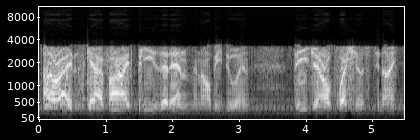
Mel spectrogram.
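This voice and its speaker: A man on a ham radio net, heard through a radio transmission, slowly reading exam questions and repeating the options. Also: medium pitch, animated, husky. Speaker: radio net quiz reader. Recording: tinny ham radio with faint static.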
